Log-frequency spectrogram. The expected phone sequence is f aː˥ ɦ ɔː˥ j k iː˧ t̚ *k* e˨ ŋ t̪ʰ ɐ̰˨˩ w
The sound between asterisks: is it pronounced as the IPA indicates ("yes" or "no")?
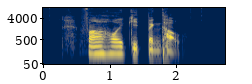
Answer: no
